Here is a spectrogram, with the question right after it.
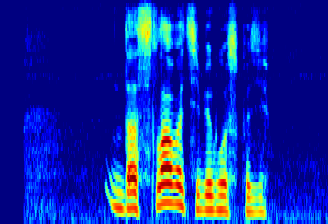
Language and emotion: Russian, neutral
